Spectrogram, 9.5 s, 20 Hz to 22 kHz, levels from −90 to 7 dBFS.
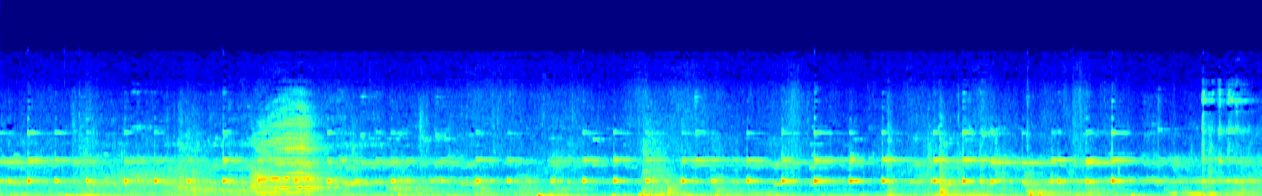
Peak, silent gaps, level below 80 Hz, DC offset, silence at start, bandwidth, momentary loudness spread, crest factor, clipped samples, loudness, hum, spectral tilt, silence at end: -12 dBFS; none; -46 dBFS; under 0.1%; 0 s; 16.5 kHz; 7 LU; 18 dB; under 0.1%; -28 LUFS; none; -3.5 dB/octave; 0 s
